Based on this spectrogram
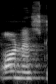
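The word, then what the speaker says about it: honest: Then second word है एन ऑनेस्ट मैन, यहाँ पे भी एच साइलेंट है, ऑनेस्ट हुआ।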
